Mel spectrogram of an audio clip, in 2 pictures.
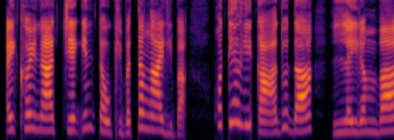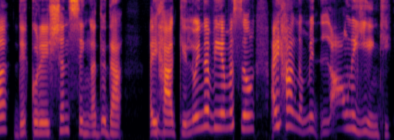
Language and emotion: Manipuri, surprised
